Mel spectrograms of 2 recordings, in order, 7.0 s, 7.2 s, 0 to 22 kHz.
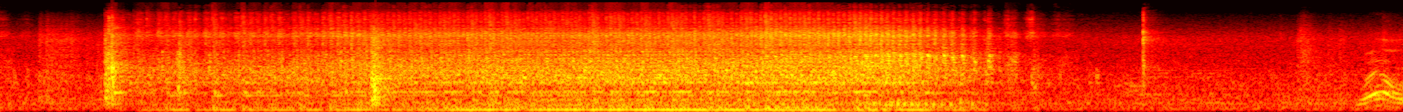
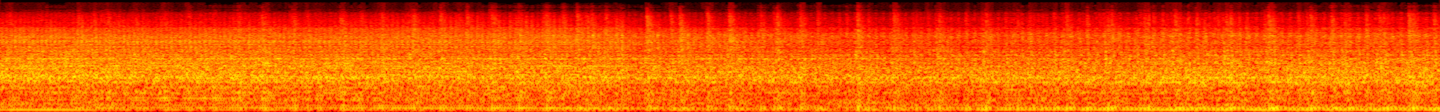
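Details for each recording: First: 1995 Polaris Indy 440 snowmobile after carb cleaning, new fuel lines, fuel pump and carb boots, fuel poured into cylinder: rope-pull clatter then a few seconds of ragged popping that fades; fires briefly then dies, fuel likely not yet reaching carburetors. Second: 1995 Polaris Indy 440 snowmobile two-stroke after carb cleaning, new fuel lines, fuel pump and carb boots: crisp, busy buzz holding an even, steady idle for twelve seconds before shutoff; runs clean and healthy.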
